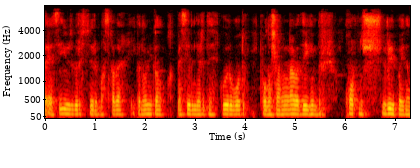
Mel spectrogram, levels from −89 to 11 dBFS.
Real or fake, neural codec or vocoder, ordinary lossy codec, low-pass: real; none; AAC, 32 kbps; 7.2 kHz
